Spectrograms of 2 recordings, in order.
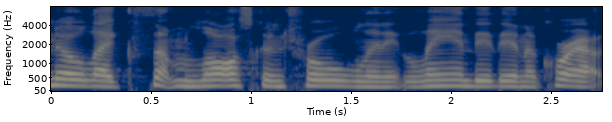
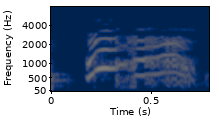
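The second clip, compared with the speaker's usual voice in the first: a small, very high, very soft "mm-mm" whimper; high squeaky whimper; 14 dB quieter than usual. Retold or imitated. Retelling her reaction to watching the video, a high soft whimper. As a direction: squeak it out, almost silent. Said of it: "I made this noise".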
